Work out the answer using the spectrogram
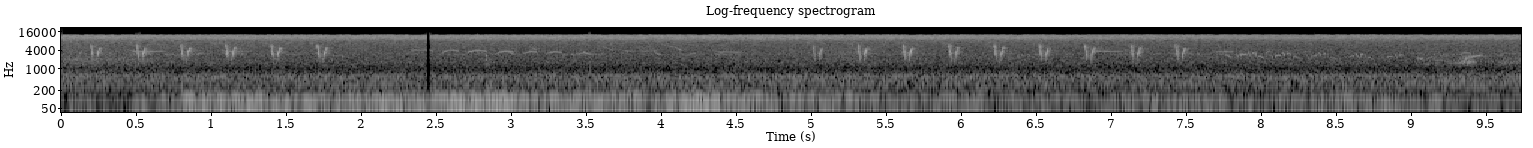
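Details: Green-backed camaroptera at Tswalu Kalahari Reserve, South Africa, on a 21 December sunrise game drive near a river, giving quick runs of dry, high snapping clicks, about six a burst, with brief twittering trills between, over a steady low engine rumble.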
